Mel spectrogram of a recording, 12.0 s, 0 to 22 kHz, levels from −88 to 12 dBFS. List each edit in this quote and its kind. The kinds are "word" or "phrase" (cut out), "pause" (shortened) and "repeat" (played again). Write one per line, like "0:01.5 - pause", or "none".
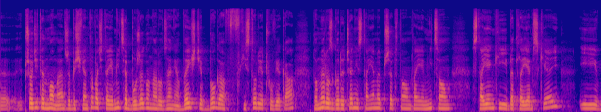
none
